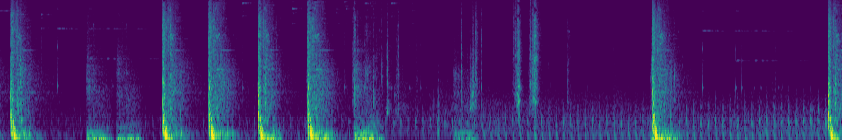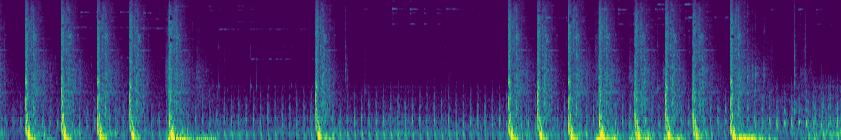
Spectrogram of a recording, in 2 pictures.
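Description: Sniper rifle shots crack in a video game.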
